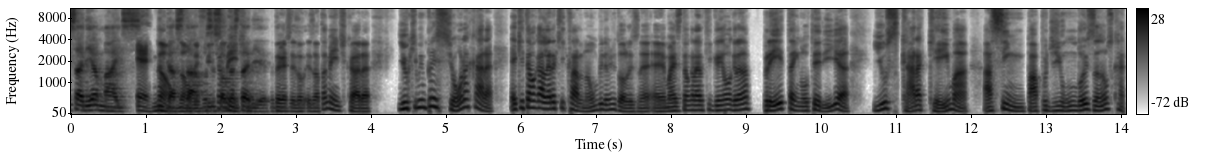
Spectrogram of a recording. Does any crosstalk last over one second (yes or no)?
yes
